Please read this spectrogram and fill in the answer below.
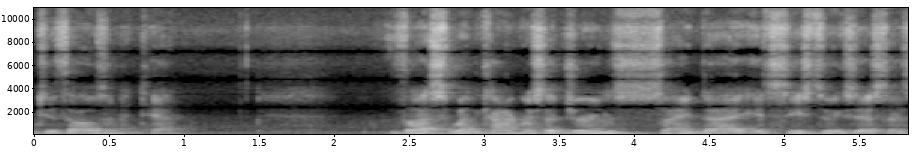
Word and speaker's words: sine die: Instead, Congress adjourned sine die, pronounced sine die, without a day, and adjournments an adjournment sine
